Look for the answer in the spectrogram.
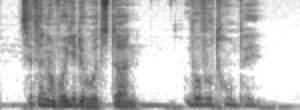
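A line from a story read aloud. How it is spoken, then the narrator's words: Sad. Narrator (French): répondit tristement Éléonore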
